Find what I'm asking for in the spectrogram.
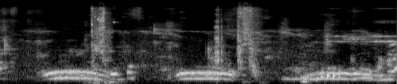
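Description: Giribaz pigeons coo close by in three rounded, throaty phrases with short gaps between them, alongside a few scattered sharper chirps.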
